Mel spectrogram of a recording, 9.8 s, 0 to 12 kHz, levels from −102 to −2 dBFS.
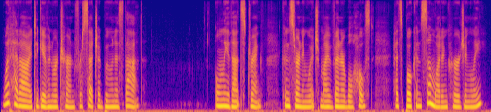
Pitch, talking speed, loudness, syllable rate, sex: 180 Hz, 155 wpm, -16 LUFS, 5.2 syllables/s, female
